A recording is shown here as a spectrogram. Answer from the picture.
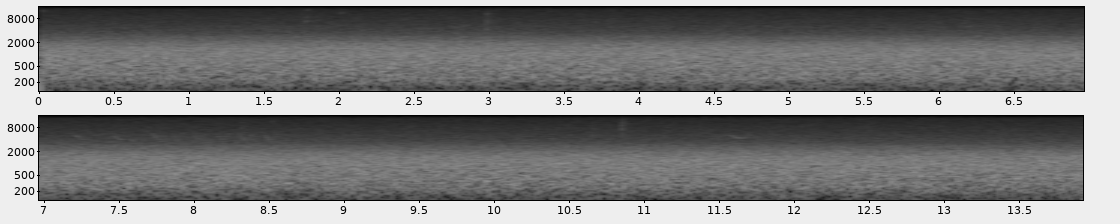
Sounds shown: Nashville Warbler song, Pacific-slope Flycatcher call

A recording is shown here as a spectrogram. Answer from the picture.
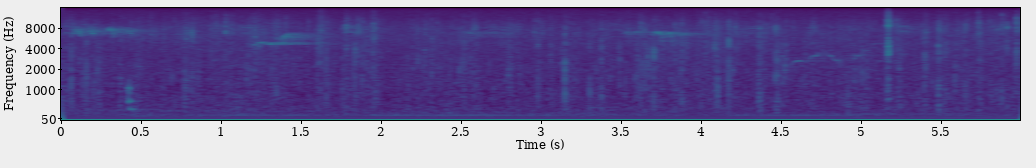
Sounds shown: rain, Chestnut-backed Chickadee call, Swainson's Thrush song, Pacific-slope Flycatcher call

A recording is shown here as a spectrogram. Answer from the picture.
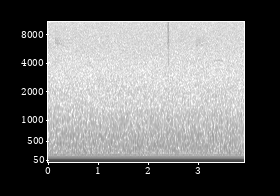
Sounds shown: unidentified bird chip note

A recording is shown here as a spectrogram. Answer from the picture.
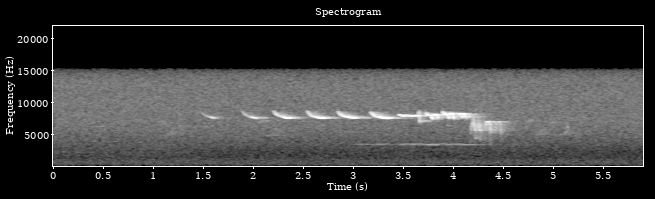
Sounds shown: Varied Thrush song, Golden-crowned Kinglet song

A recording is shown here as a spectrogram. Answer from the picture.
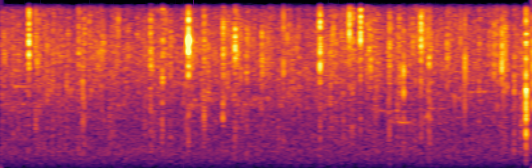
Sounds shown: Hermit Thrush song, rain

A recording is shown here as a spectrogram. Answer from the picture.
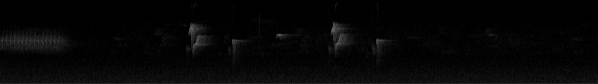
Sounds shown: Pacific-slope Flycatcher song, Dark-eyed Junco song, Pacific Wren song

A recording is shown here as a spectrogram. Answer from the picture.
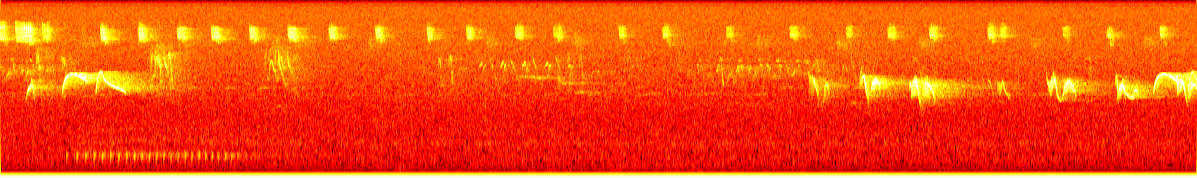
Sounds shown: Western Tanager song, unidentified bird chip note, woodpecker drumming, Hermit Thrush song, Red-breasted Nuthatch song, warbler song, Olive-sided Flycatcher song, Pine Siskin call

